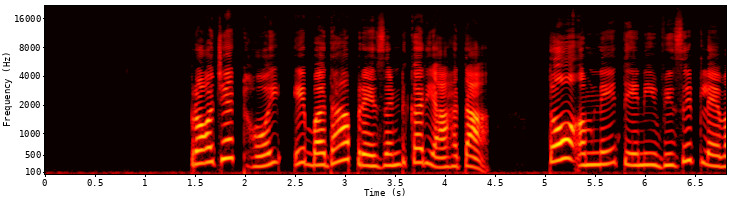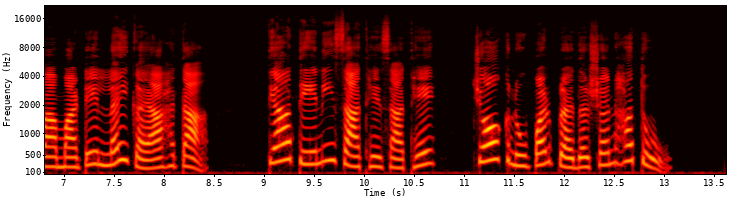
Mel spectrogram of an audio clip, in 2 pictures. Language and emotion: Gujarati, neutral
